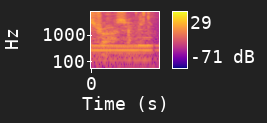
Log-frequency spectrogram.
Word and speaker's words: Strauss: It's pronounced Strauss.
